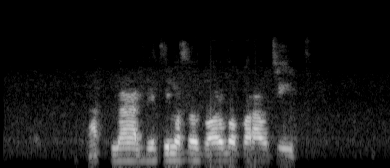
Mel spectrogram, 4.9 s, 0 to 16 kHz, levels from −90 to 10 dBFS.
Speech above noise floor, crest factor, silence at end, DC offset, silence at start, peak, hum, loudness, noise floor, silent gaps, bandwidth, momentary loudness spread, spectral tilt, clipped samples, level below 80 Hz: 54 dB; 16 dB; 1.25 s; under 0.1%; 1.1 s; 0 dBFS; none; -15 LUFS; -69 dBFS; none; 5.8 kHz; 17 LU; -8.5 dB/octave; under 0.1%; -66 dBFS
